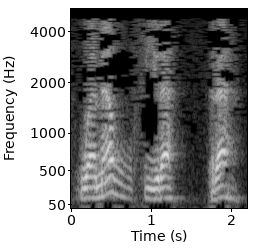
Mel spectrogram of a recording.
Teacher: مكسور، الحرف اللي قبلها مكسور، واحنا اتفقنا ان ورش هيرقق الراء المفتوحة والمسبوقة بكسر اصلي · Term: ترقيق الراء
